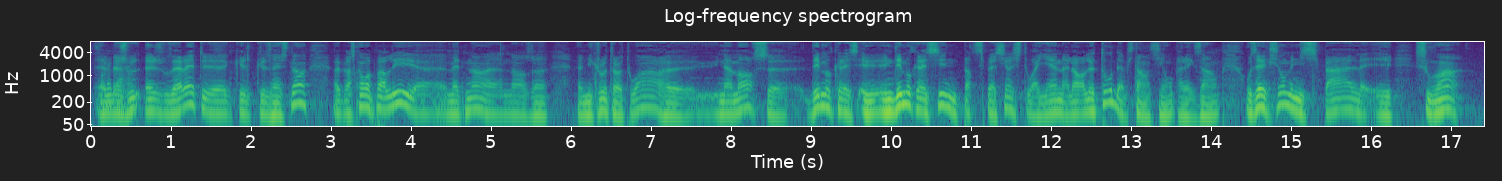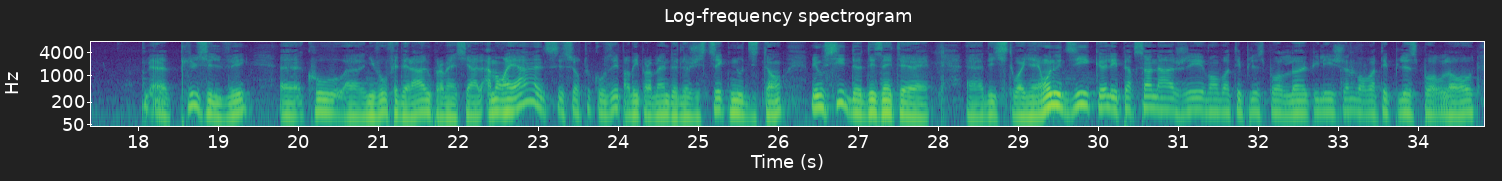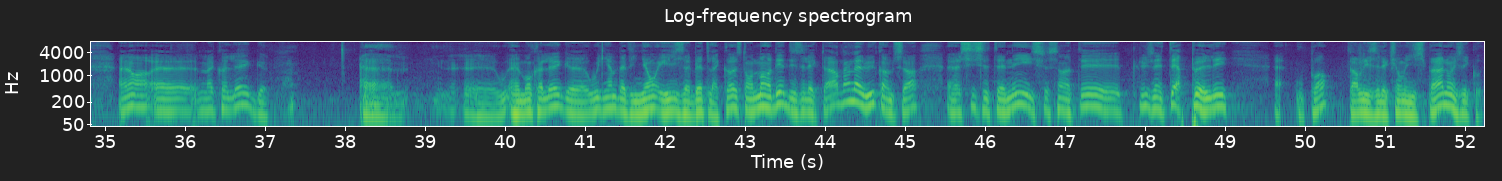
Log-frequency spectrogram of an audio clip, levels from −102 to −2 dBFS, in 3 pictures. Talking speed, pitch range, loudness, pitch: 155 wpm, 100-130 Hz, -31 LUFS, 115 Hz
